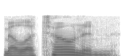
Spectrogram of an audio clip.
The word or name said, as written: melatonin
